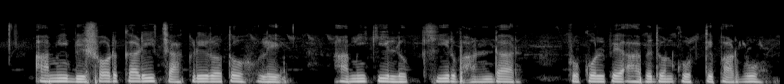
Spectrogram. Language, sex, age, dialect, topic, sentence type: Bengali, male, 25-30, Rajbangshi, banking, question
